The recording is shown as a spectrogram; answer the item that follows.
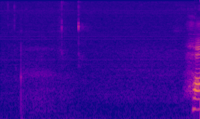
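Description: A single short click about a quarter of a second in, followed by faint room hiss. A woman's voice begins at the very end.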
